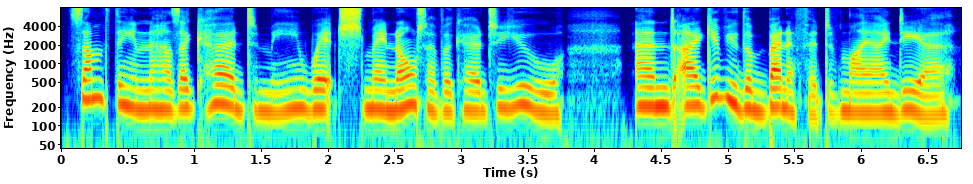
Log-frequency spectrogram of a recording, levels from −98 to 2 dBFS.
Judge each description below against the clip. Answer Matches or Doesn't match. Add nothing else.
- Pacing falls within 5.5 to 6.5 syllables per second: Doesn't match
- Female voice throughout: Matches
